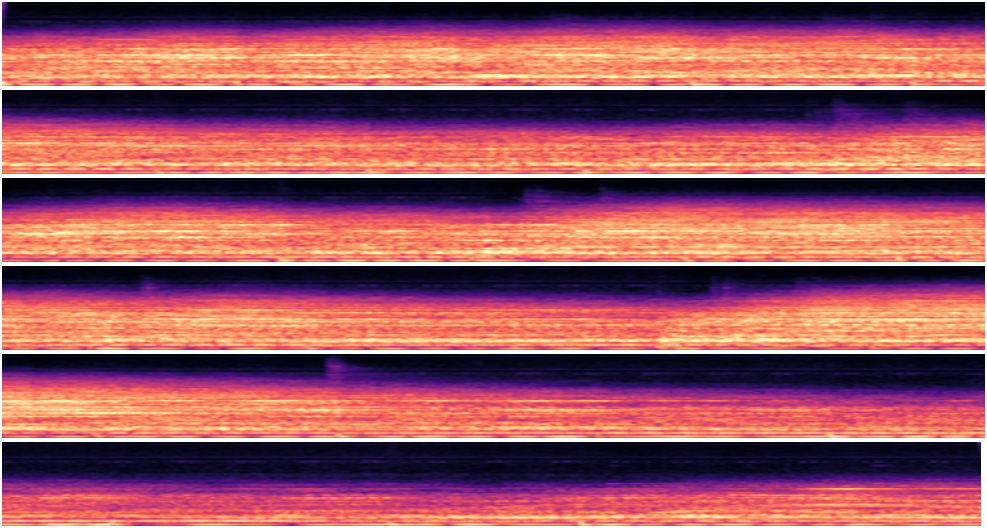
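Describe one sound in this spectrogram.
Large gongs swell and roar in a dense, ringing wash.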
